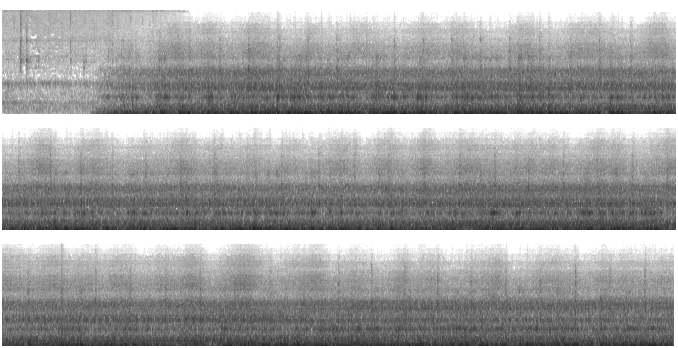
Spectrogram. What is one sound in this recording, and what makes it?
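Waves rush and splash against a fast boat's hull.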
